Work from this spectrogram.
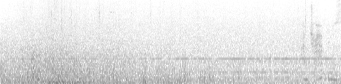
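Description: A thunderstorm in the video game Life is Strange, with a heavy rumble of thunder early on fading into continuous rain and wind, and faint higher pattering toward the end.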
